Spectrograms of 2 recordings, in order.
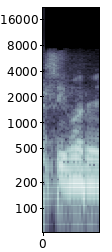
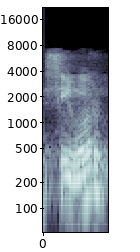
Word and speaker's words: Zigor: Que eh, Sigor, que se escribe como Igor pero con una Z por delante, en todos los idiomas menos en el castellano se envía Sigor y sin embargo en español pues se dice Sigor, ¿no? Entonces es el el único país en el que, claro, sin saber cómo se pronuncia en euskera, lo, lo pronuncian mal, ¿no?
